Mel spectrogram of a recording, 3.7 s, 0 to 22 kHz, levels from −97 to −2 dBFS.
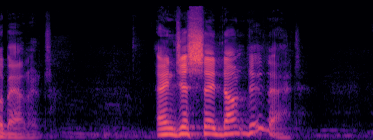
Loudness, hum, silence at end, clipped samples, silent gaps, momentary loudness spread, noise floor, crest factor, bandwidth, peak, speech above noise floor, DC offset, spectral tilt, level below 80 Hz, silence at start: -32 LUFS; none; 0.85 s; under 0.1%; none; 19 LU; -71 dBFS; 24 dB; 18 kHz; -14 dBFS; 36 dB; under 0.1%; -2.5 dB/octave; -76 dBFS; 0 s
